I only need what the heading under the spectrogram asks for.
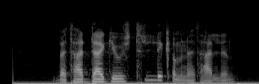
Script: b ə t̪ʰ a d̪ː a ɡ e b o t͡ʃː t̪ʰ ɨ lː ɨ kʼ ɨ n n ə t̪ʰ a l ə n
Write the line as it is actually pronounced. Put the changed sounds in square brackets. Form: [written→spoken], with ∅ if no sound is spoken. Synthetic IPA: b ə t̪ʰ a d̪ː a ɡ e [b→w] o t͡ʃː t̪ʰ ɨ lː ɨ kʼ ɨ [n→m] n ə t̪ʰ a [l→lː] ə n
